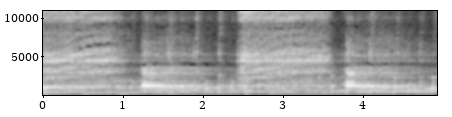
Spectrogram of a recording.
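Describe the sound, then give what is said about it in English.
Slow, deep breaths repeat steadily in an alkaline breathing exercise: airy inhalations through the nose followed by longer exhalations out the mouth, fairly loud over a soft, sustained musical backdrop. “In through the nose, out through the mouth.”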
